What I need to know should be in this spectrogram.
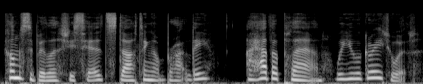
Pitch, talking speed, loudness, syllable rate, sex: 220 Hz, 215 wpm, -19 LUFS, 5.6 syllables/s, female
